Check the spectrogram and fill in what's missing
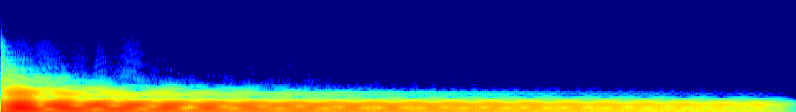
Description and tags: this is set of recordings i made to sample bass guitar my father built for me. i used it to play midi notes. number in the filename is midi note.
